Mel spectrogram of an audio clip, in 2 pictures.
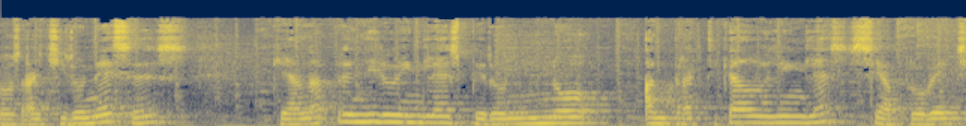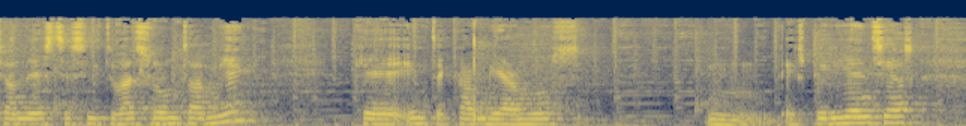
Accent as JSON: {"language": "Spanish", "country": "Netherlands", "second_language": "Spanish", "said": "Yo hablo inglés, yo hablo español, pero como holandesa voy aprendiendo de dos partes también"}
